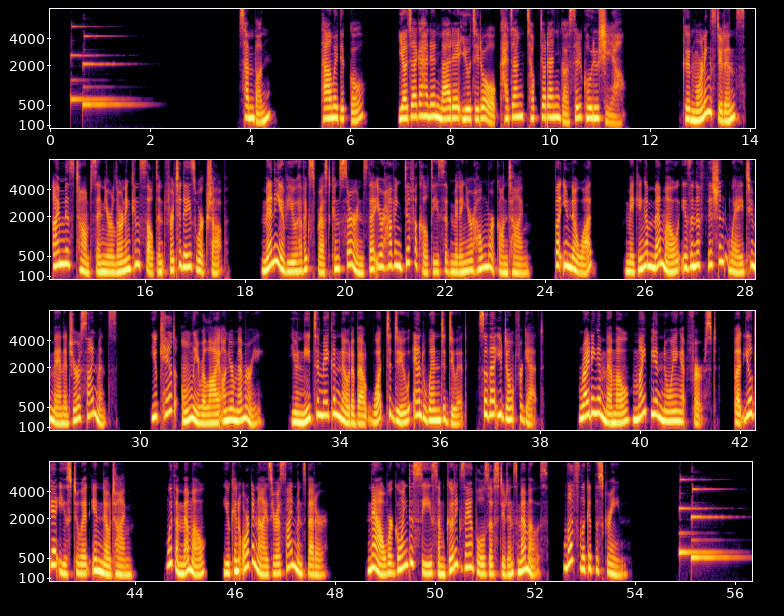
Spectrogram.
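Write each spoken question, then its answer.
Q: 다음을 듣고 여자가 하는 말의 요지로 가장 적절한 것을 고르시오.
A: 메모를 하면 과제를 효율적으로 관리할 수 있다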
